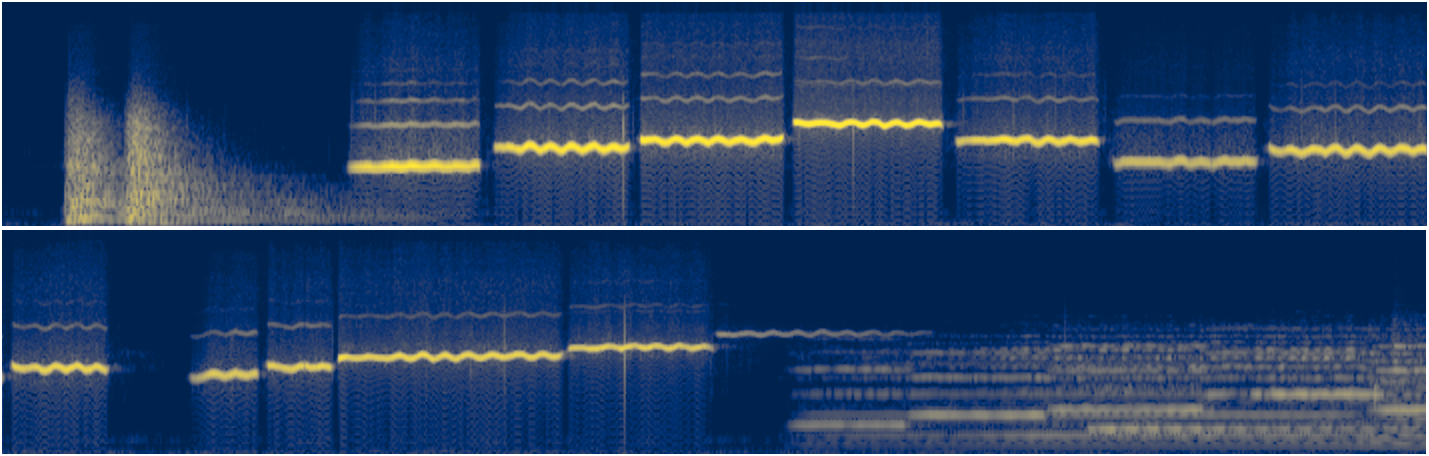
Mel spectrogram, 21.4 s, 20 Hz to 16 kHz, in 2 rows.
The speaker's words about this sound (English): Let that whistle be your signal for the Signal Oil program, The Whistler. Each Monday at 9.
